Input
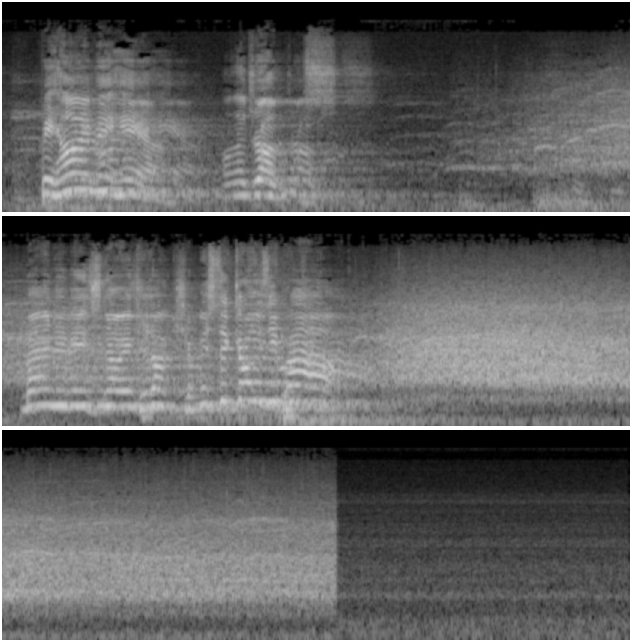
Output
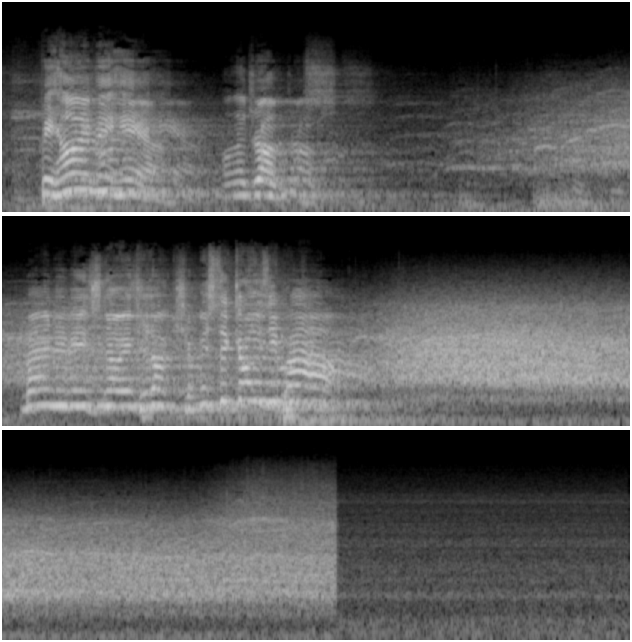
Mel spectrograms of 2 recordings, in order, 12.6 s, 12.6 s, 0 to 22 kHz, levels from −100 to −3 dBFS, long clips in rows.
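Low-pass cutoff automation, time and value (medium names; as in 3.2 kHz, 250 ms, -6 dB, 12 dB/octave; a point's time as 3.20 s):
0.75 s 6.5 kHz
1.22 s 2.8 kHz
4.31 s 2.8 kHz
4.99 s 6.7 kHz
5.87 s 6.7 kHz
6.38 s 3.2 kHz
9.68 s 3.2 kHz
10.08 s 8 kHz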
